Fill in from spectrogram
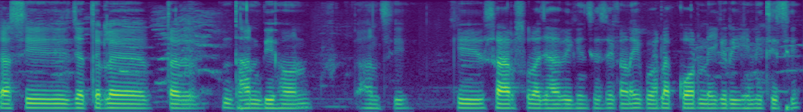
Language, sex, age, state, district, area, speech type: Odia, male, 30-45, Odisha, Bargarh, urban, spontaneous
